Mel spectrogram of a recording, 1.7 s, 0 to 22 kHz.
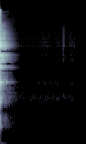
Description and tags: Sticks of God 017
drum, drumkit, god, real, stick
